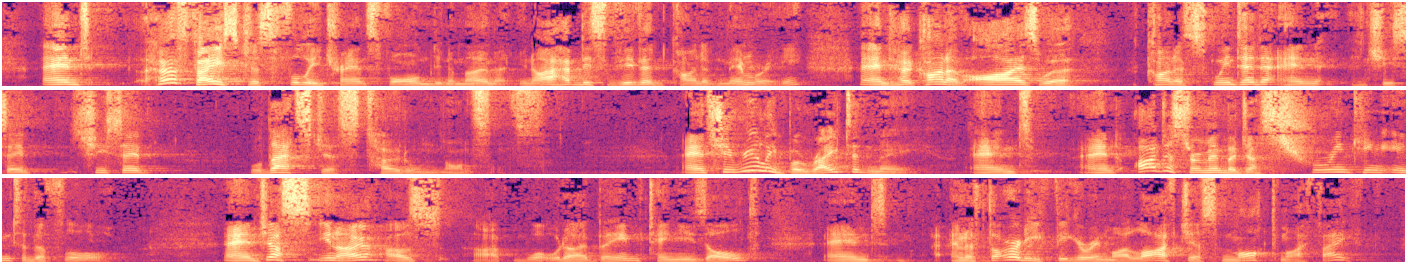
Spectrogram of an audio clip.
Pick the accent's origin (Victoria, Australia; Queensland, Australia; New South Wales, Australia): New South Wales, Australia; Castle Hill; also born or lived in Yamina; I grew up in Castle Hill, which is not too far from here. I was born in Chester Hill, then we moved to Yamina, and then when I was about 5, we moved to Castle Hill.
